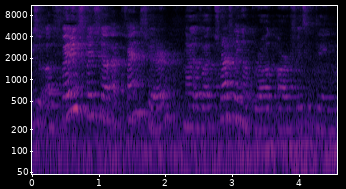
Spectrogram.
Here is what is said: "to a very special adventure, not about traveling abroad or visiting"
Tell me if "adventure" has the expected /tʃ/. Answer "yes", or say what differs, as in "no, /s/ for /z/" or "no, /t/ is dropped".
yes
